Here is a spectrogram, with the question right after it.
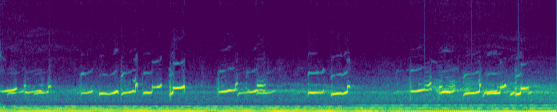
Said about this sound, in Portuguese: É aí, precisamente, que estacionam algumas espécies de aves limícolas, como o nosso maçarico real.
